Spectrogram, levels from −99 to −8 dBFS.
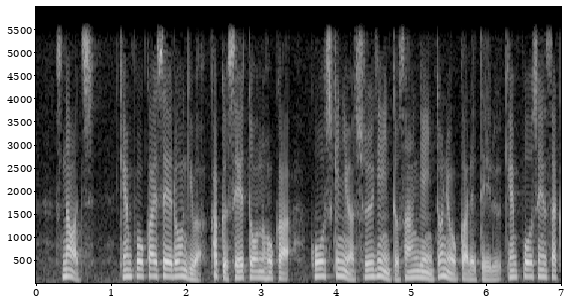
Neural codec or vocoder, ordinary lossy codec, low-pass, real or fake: none; none; 5.4 kHz; real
